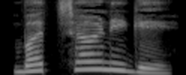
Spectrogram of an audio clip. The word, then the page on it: ಬಾಚಣಿಗೆ: bācaṇige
